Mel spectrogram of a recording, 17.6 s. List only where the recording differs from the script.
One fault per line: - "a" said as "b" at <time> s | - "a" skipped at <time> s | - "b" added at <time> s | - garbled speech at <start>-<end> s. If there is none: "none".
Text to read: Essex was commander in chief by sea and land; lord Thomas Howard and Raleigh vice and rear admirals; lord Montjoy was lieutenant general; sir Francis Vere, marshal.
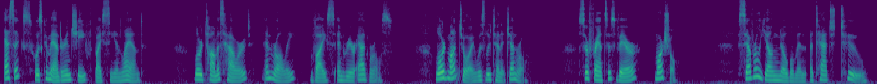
- "Several young noblemen attached to" added at 14.7 s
